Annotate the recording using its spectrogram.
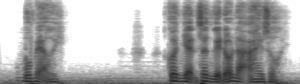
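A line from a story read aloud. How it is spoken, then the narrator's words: Stammering. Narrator (Vietnamese): Giáo liền lắp bắp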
